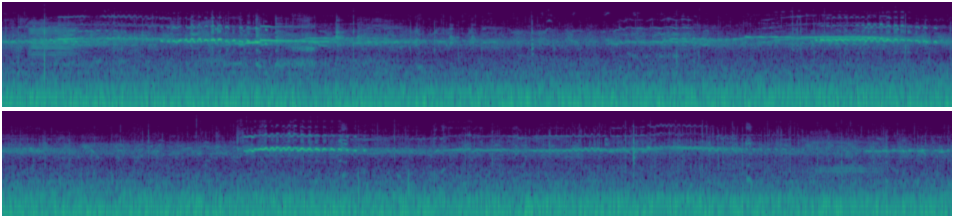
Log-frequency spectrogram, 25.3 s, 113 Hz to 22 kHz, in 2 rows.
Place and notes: United States Minor Outlying Islands - Midway Atoll soundscape ...
Midway Atoll soundscape ... Sand Island ... birds calls from laysan albatross ... bonin petrel ... white tern ... distant black-footed albatross ... and cricket ... open lavalier mics on mini tripod ... background noise and some wind blast ... petrels calling so still not yet light ...
15 March 2012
